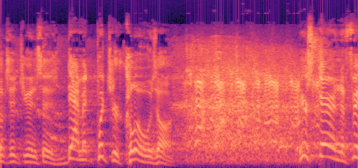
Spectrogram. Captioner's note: audience laughs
